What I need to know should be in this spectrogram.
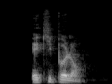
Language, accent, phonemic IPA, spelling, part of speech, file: French, France, /e.ki.pɔ.lɑ̃/, équipollent, adjective, LL-Q150 (fra)-équipollent.wav
- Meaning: equipollent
